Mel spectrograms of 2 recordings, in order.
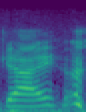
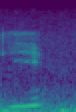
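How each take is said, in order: First: The name is said with an English pronunciation. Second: The name is said with a French pronunciation. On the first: The speaker calls it wrong. "not Guy" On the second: The speaker calls it right. "because it is the French uh, pronunciation"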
